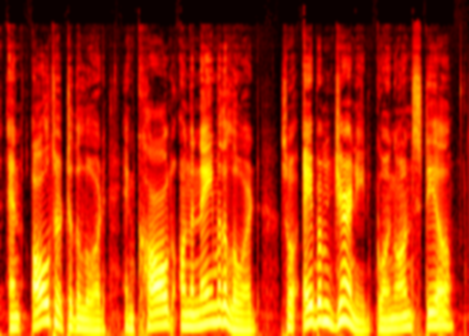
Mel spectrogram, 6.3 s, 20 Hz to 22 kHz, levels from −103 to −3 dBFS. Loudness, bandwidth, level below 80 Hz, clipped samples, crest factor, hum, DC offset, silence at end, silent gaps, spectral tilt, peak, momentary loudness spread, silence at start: -18 LUFS; 13 kHz; -44 dBFS; under 0.1%; 16 dB; none; under 0.1%; 0.25 s; none; -6.5 dB/octave; 0 dBFS; 11 LU; 0.1 s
